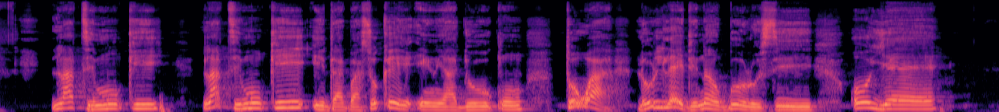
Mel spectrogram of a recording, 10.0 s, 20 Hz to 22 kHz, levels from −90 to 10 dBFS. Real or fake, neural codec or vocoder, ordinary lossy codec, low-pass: fake; vocoder, 48 kHz, 128 mel bands, Vocos; none; none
